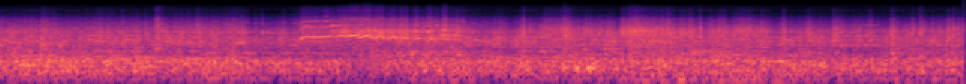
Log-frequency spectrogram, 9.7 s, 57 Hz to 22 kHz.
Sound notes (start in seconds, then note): 3.0 horse whinnies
